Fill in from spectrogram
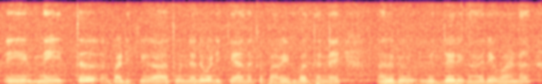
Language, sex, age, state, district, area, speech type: Malayalam, female, 30-45, Kerala, Palakkad, rural, spontaneous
